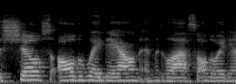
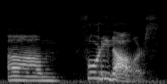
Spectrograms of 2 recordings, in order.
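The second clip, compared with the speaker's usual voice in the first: ordinary talk, nothing marked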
